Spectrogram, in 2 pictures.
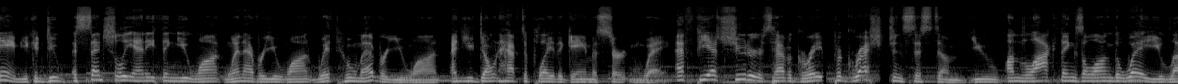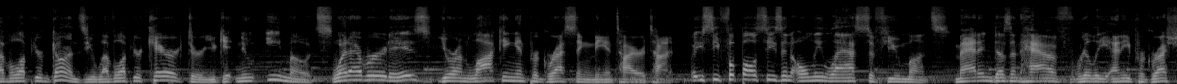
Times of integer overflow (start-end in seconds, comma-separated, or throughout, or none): none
